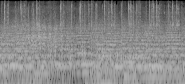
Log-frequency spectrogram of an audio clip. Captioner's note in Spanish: Relincho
